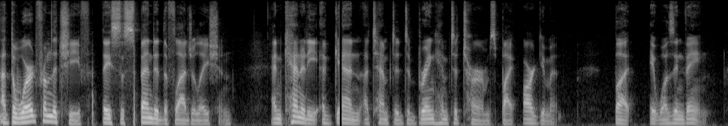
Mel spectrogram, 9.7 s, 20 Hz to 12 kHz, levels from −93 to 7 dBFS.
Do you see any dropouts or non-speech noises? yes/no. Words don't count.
yes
